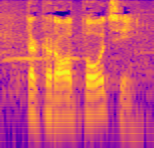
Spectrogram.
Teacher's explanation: Der Bayer hat also eine große Vorliebe für die Aneinanderreihung von Silben ohne Sprechpause.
